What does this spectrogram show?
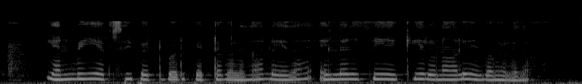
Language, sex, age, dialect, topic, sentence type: Telugu, male, 18-24, Telangana, banking, question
